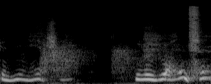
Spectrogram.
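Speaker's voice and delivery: plain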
